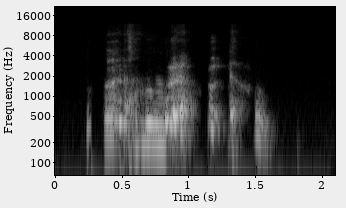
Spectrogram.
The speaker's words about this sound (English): Smoker cough. Cigarette cough. Although I don't smoke cigarettes.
